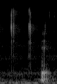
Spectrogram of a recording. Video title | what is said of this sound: WEEKLY VLOG - Everyday Makeup Routine + What I Spend in A Month P1 + My First Camera - Anissasp Vlog | you hear that little ball it shakes it up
